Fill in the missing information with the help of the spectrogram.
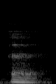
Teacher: El tipo de lengua de E más labios de O va a dar un sonido parecido, pero un poquito más abierto, que es el E.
